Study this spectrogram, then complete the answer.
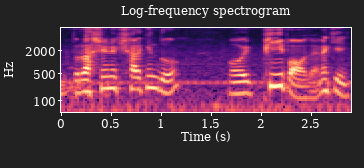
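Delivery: ordinary delivery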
